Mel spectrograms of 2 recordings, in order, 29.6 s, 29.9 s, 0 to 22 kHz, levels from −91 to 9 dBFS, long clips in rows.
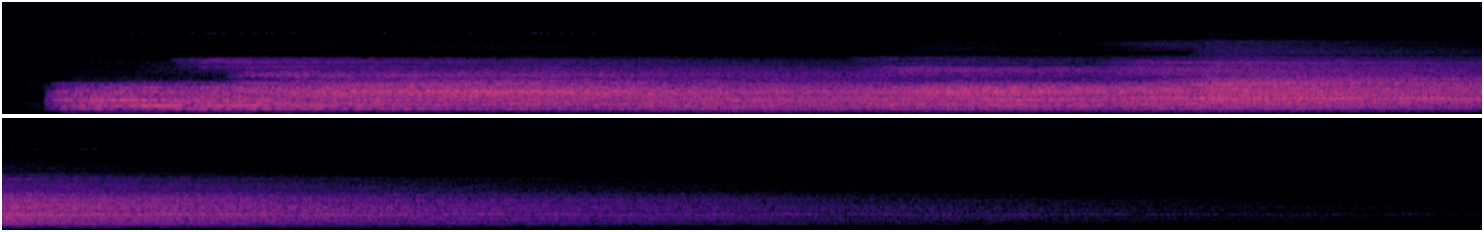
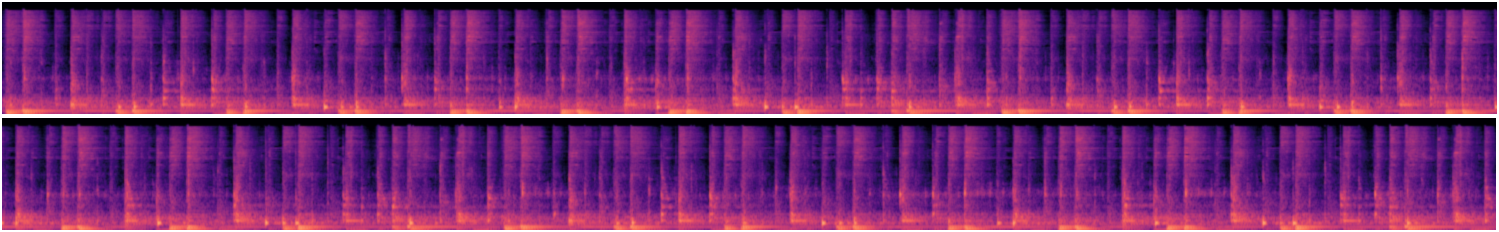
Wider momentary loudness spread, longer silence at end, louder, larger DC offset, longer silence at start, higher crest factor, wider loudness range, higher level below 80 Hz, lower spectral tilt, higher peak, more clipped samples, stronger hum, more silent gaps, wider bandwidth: first, 19 LU vs 6 LU; first, 6.85 s vs 0 s; second, -39 LUFS vs -22 LUFS; neither; first, 0.45 s vs 0 s; about the same, 18 dB vs 20 dB; first, 17 LU vs 1 LU; second, under -90 dBFS vs -28 dBFS; first, -7.5 dB/octave vs -5.5 dB/octave; second, -24 dBFS vs -2 dBFS; neither; neither; neither; second, 7.4 kHz vs 17 kHz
